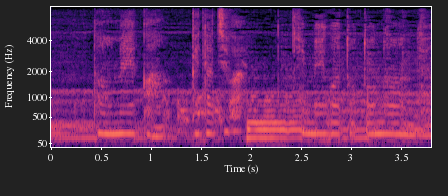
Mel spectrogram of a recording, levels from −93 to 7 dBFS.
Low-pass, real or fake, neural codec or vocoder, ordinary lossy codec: none; fake; codec, 16 kHz, 16 kbps, FreqCodec, larger model; none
